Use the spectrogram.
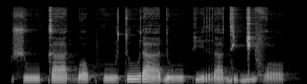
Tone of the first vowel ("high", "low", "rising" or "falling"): low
